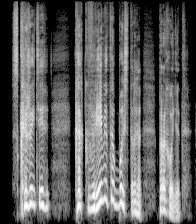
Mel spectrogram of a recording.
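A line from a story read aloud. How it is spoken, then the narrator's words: Sighing. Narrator (Russian): вздохнул Мопса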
